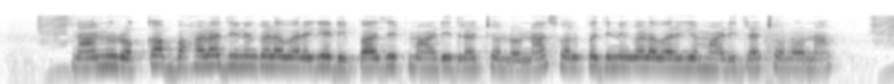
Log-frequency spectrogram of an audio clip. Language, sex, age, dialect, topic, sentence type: Kannada, female, 18-24, Northeastern, banking, question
